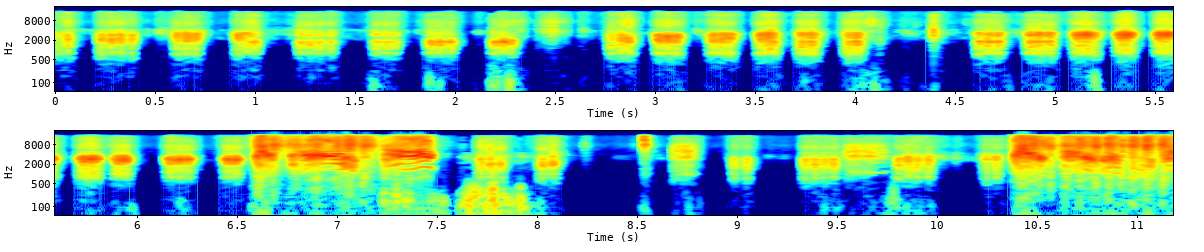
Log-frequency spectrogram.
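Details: Streak-eared bulbul lure calls: a long run of short, evenly spaced harsh notes about two and a half per second, followed by louder rasping chatter bursts.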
